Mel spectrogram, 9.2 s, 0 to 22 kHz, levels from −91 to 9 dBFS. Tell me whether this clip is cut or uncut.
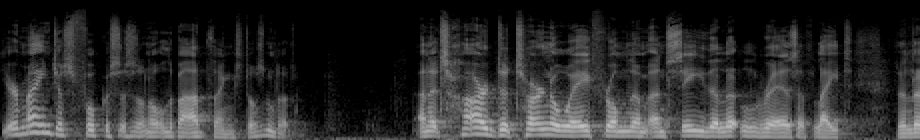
uncut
